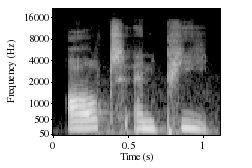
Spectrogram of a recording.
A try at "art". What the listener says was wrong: No. Art. Stop clenching your jaw. Art.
